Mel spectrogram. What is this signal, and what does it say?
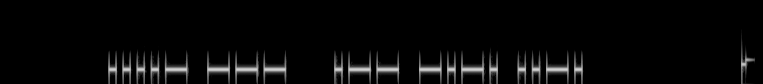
Morse code, heard as a keyed tone, about 17 wpm, 700 Hz. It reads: 4O WCF
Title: Winter Field Day Exchanges Encore 17wpm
